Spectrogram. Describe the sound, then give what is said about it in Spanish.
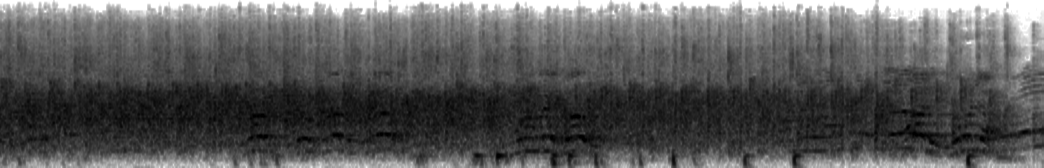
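A church audience breaks into sustained, dense applause for the King of Kings, loud and continuous throughout, with scattered voices shouting and cheering underneath before it starts to taper at the end. “Usted se atreve a darle un aplauso a Rey de Reyes, Señor del Señor.”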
